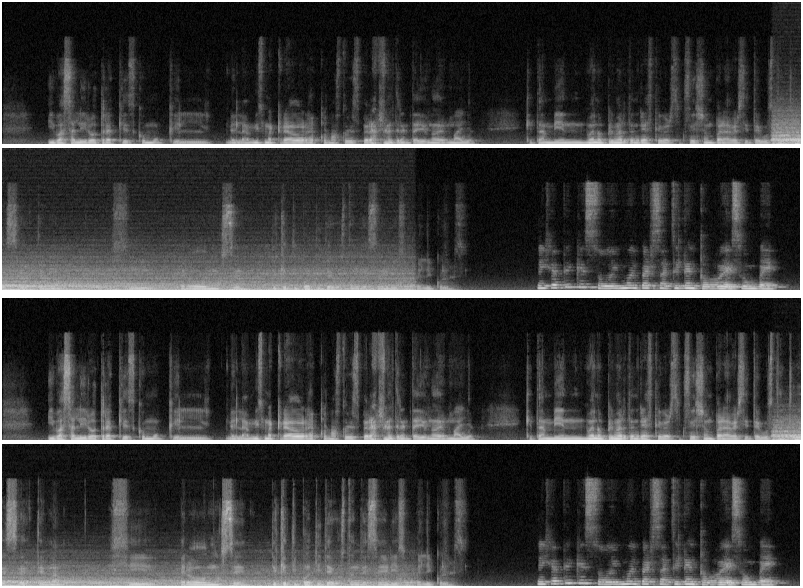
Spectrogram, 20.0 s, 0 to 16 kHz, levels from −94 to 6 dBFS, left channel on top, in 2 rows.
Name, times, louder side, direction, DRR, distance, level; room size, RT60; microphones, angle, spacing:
voice 1, 0.6-5.9 6.6-10.8 11.3-13.1 13.4-15.7, right 3 dB, 30° right, 0.3 m, -21 dB
Race car auto racing, 9.6-15.2, left 1 dB, 65° left, 1.2 m, -20 dB
voice 2, 16.7-19.6, left 1 dB, 5° right, 1.8 m, -21 dB
5.1 x 3.8 x 5.1 m
head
